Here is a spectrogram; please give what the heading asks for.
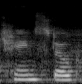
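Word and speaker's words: Cheyne-Stokes: breathing and that pattern change is often called chain Stoke breathing or apnic breathing that's spelled AP Nea and chain Stoke is CH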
